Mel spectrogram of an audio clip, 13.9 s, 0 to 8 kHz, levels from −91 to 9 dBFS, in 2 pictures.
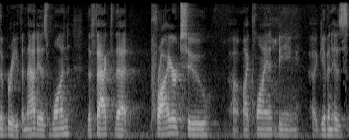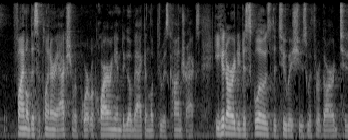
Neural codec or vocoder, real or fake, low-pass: none; real; 7.2 kHz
